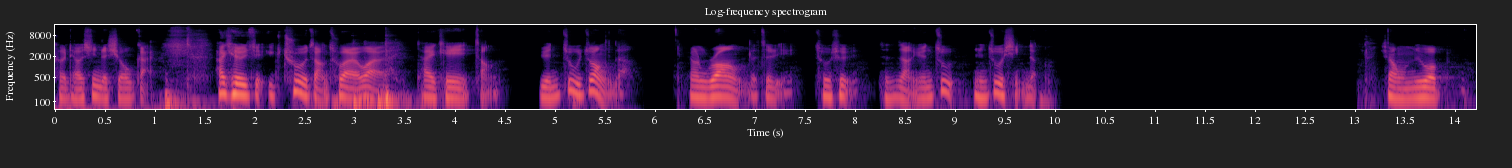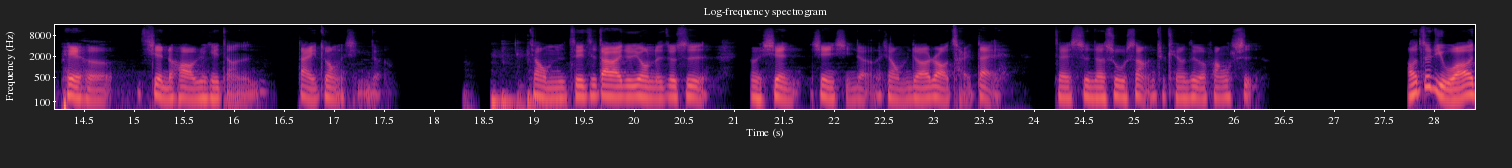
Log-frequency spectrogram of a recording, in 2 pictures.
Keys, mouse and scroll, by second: 2.5-5.5 drag, 7.0-10.0 drag, 12.1-15.1 drag, 16.0-18.2 middle drag, 18.2-21.2 drag.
